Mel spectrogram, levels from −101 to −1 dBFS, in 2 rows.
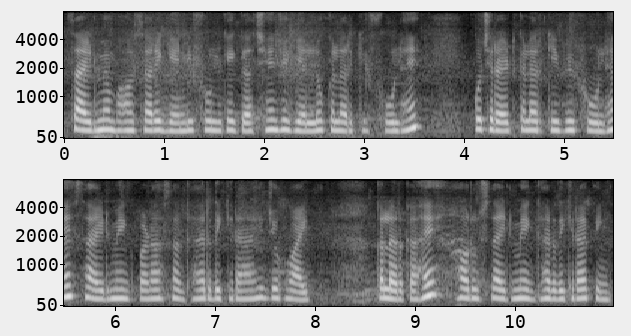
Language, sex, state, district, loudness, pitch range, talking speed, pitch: Hindi, female, Bihar, Kishanganj, -25 LUFS, 200-220 Hz, 250 wpm, 210 Hz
